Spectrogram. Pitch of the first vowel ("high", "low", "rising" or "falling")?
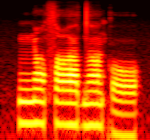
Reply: high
